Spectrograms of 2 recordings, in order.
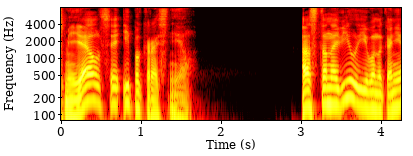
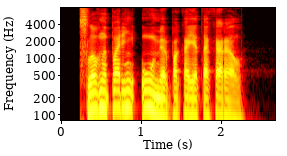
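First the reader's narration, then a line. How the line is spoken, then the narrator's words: Plain. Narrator (Russian): сказал он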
